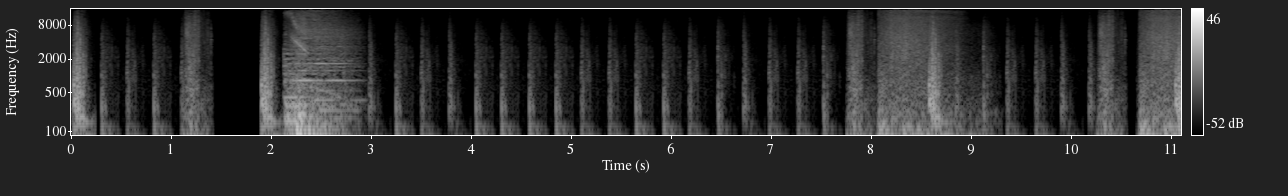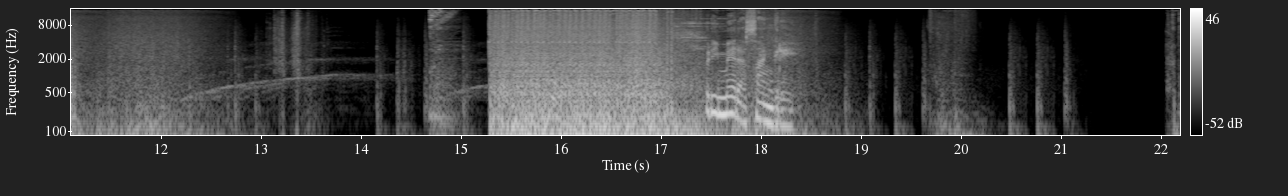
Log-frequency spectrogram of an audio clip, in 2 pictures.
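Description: Quick footsteps patter on stone paving.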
